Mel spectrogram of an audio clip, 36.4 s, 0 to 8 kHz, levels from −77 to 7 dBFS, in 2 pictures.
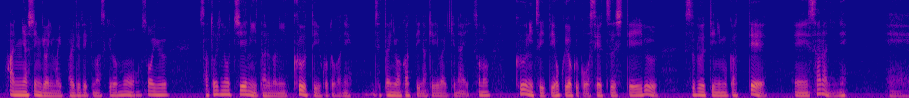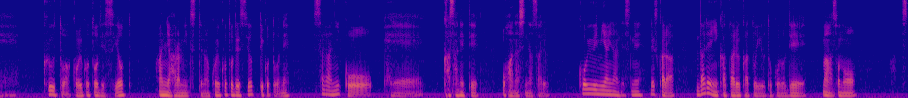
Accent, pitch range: native, 80-120 Hz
